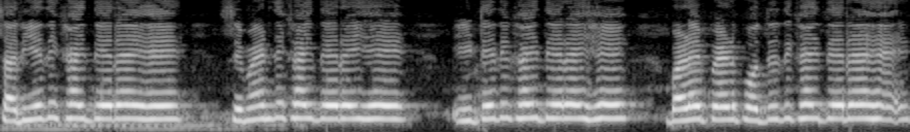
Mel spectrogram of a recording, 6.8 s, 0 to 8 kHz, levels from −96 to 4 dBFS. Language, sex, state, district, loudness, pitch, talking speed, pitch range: Hindi, female, Uttar Pradesh, Varanasi, -12 LUFS, 310 Hz, 185 wpm, 295-315 Hz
